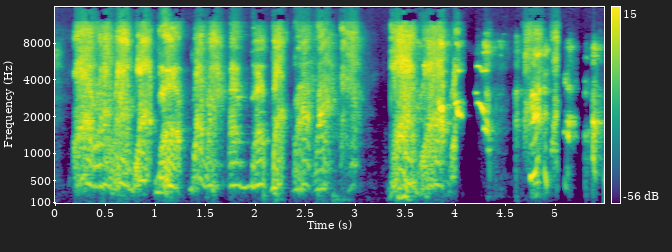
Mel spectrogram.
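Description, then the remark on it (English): A voice imitates Donald Duck throwing a temper tantrum, sputtering rapid, garbled quacking bursts loudly, with one brief pause midway before the squawking fit resumes. “I'm just gonna go with Donald Duck's temper tantrum.”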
